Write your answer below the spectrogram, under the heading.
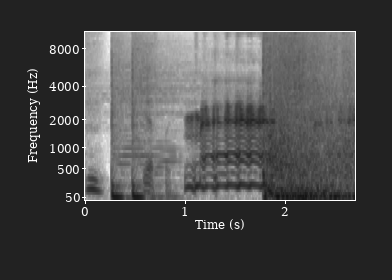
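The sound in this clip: A human voice imitates a ram, giving a few short vocal bursts and then a long, quavering bleat, followed by a rough, noisy rush of sound.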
